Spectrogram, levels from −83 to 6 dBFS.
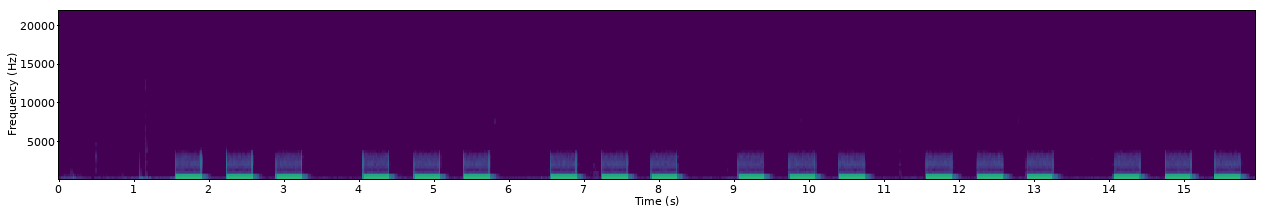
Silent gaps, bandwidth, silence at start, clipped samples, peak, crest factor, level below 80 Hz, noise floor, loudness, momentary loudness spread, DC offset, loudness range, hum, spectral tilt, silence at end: none; 3.6 kHz; 1.05 s; under 0.1%; -20 dBFS; 10 dB; -70 dBFS; -75 dBFS; -31 LUFS; 7 LU; under 0.1%; 1 LU; none; -6.5 dB/octave; 0.15 s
